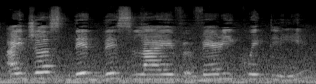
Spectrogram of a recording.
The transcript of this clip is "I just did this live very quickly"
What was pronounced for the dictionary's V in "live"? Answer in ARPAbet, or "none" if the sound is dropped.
V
